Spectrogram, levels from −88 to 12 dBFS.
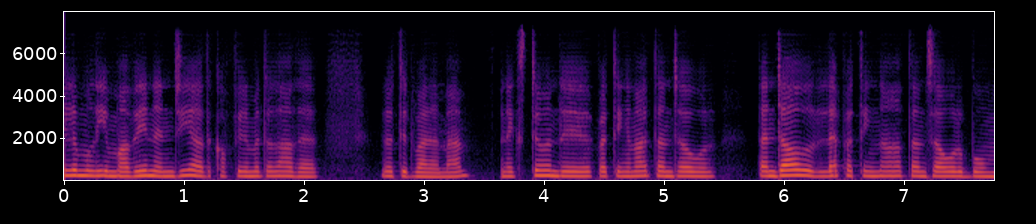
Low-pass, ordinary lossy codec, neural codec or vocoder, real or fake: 7.2 kHz; none; codec, 16 kHz, 0.2 kbps, FocalCodec; fake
